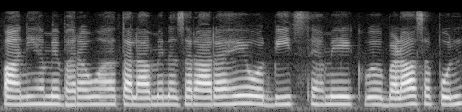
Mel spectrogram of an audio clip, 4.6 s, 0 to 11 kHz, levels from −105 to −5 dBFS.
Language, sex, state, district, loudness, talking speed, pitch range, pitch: Hindi, female, Madhya Pradesh, Bhopal, -17 LUFS, 235 wpm, 220-230 Hz, 225 Hz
